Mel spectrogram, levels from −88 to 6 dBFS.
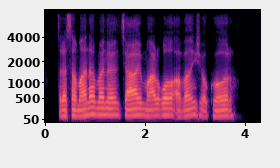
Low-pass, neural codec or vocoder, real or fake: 7.2 kHz; codec, 16 kHz in and 24 kHz out, 0.9 kbps, LongCat-Audio-Codec, fine tuned four codebook decoder; fake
